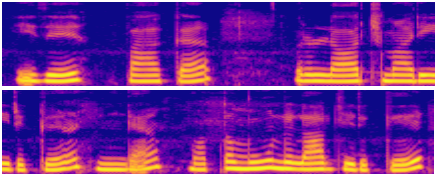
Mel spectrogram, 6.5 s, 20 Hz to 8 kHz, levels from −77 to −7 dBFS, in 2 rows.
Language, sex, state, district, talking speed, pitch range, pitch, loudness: Tamil, female, Tamil Nadu, Nilgiris, 100 wpm, 200-230 Hz, 210 Hz, -13 LUFS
